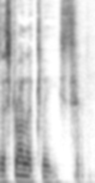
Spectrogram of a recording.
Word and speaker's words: Astrolicles: Please welcome a meteorite named Estroc- uh, Astrolicles. Is that, am I pronouncing it right? – Yes, it is. Uh, is Astrolicles. – That is my name.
